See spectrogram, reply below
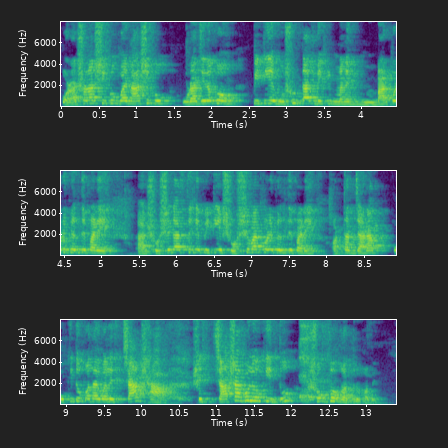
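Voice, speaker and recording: A woman's voice: high-pitched, moderate pace, pushed and bright, distant mic. A woman vlogger giving a scornful, gossipy commentary monologue, with many hesitations. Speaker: vlogger commenting on an online feud. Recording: echoey room, voice off-mic.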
